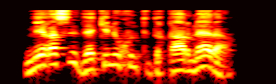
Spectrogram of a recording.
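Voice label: "Nniɣ-asen d akken ur wen-d-qqaṛen ara.", Kabyle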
